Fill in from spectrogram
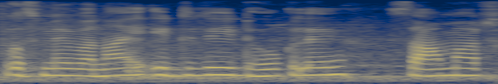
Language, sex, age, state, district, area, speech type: Hindi, female, 30-45, Madhya Pradesh, Seoni, urban, spontaneous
